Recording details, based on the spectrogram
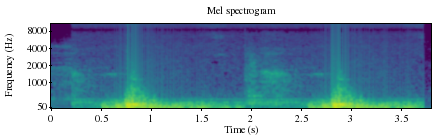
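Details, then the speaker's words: Toilet refilling after a flush: two sharp low thuds trailing into a deep rumble as the fill valve shuts, water hammer in the piping; a SharkBite water hammer arrestor is to be installed at the toilet supply. "Okay, every time I flush this toilet and the water fills the bowl back up, when the valve in the toilet bowl shuts off, it's causing water hammer in the piping."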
